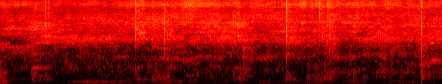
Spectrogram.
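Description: Chicken pieces sizzling in a pot as they sauté and brown, a steady hiss. Several sharp clicks of the spatula knocking and scraping against the pot as they are stirred.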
